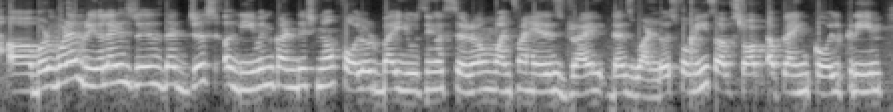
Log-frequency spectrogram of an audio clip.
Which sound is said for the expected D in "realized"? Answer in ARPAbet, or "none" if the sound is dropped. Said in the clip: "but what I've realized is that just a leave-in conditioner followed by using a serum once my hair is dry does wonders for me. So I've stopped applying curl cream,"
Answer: D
